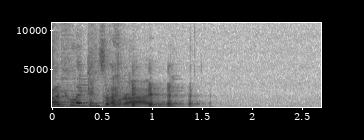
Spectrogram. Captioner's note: laugh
